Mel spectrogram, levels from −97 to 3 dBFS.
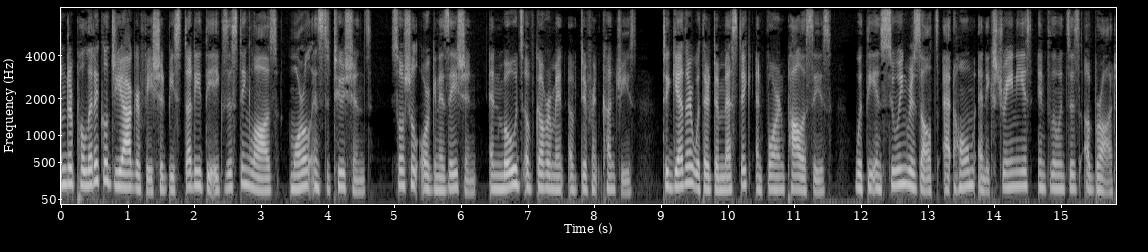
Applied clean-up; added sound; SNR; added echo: none; none; none; none.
